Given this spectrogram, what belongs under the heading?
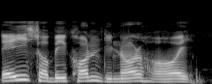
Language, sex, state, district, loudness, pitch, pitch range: Assamese, male, Assam, Kamrup Metropolitan, -15 LUFS, 155 Hz, 130-165 Hz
